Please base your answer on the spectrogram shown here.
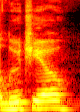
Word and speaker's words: Lucio: foli uh Lucio Lucho I pronounce it Lucho I feel like it's pronounce Lucho cuz I pronounce it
